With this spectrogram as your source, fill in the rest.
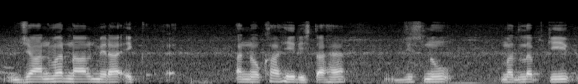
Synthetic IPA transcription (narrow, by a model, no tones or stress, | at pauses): d͡ʒaːnʋəɾnaːlmeːɾaːʔɪk | ənoːkʰaːɦiːɾɪʃt̪aːɦɛː | d͡ʒɪsnũː | mət̪ləbki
